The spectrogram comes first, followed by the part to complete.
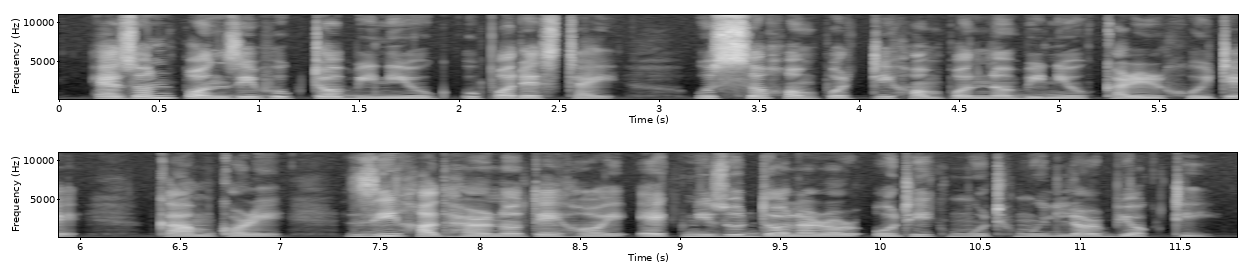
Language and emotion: Assamese, neutral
